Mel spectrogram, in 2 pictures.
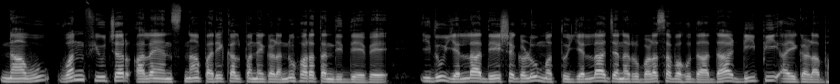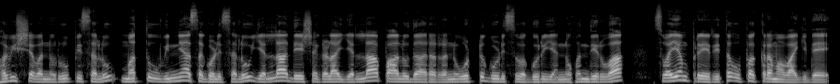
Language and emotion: Kannada, neutral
